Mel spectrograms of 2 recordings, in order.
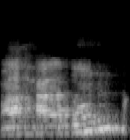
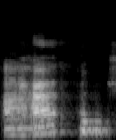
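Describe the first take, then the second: First: The word ends with a vowel and n. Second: The word ends on a bare d consonant. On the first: The word is read without stopping on it. "अहदुन हो जाएगा" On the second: The reader stops on the word. "हो जाएगा अहद"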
